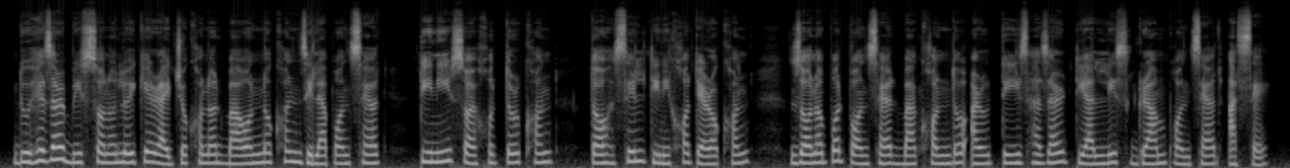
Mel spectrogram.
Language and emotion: Assamese, neutral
